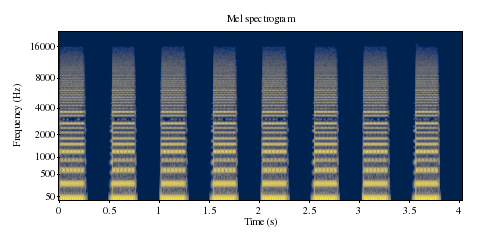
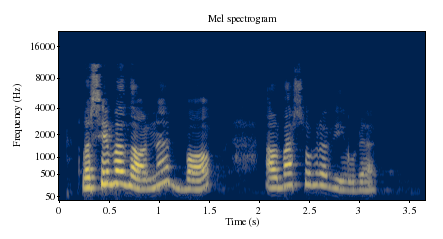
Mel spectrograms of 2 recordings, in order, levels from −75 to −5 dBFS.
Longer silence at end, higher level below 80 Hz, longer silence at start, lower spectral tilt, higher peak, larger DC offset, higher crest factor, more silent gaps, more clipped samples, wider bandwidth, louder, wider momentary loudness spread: second, 0.2 s vs 0.5 s; first, -18 dBFS vs -76 dBFS; second, 0 s vs 0.25 s; second, -2.5 dB/octave vs -5 dB/octave; about the same, -2 dBFS vs -2 dBFS; neither; second, 10 dB vs 20 dB; first, 0.28-0.49 s, 0.79-1.01 s, 1.30-1.50 s, 1.80-2.02 s, 2.31-2.51 s, 2.81-3.03 s, 3.32-3.52 s vs none; neither; first, 15 kHz vs 11.5 kHz; first, -14 LUFS vs -21 LUFS; second, 3 LU vs 17 LU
